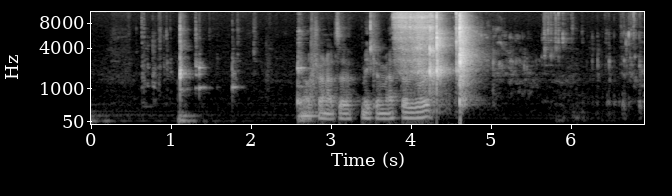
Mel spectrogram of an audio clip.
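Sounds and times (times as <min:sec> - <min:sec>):
speech: 0:02.8 - 0:04.4
beer foam fizzing and crackling: 0:03.8 - 0:04.4
can of Guinness beer opening with hiss: 0:03.8 - 0:04.9.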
